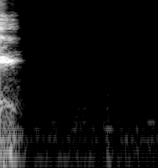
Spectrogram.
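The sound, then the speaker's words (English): A single short, sharp sneeze bursts out at the start, bright and hissy, then cuts off into near silence for the rest of the moment. “God bless you.”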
